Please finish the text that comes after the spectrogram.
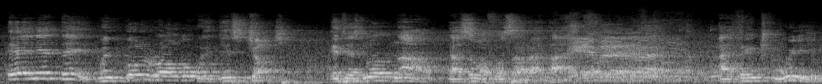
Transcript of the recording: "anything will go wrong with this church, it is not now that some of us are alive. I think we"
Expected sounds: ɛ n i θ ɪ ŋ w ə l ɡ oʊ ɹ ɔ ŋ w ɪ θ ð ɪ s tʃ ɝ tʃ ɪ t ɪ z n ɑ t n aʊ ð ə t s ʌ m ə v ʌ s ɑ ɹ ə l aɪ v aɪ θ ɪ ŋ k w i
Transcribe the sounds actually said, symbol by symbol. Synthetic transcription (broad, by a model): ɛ n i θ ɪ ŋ w ə l ɡ oʊ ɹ ɔ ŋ w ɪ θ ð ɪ s tʃ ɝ tʃ ɪ t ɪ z n ɑ t n aʊ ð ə t s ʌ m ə f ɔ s ɑ ɹ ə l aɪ aɪ θ ɪ ŋ k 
